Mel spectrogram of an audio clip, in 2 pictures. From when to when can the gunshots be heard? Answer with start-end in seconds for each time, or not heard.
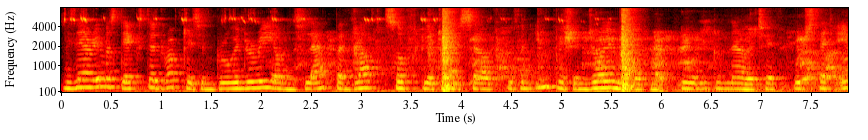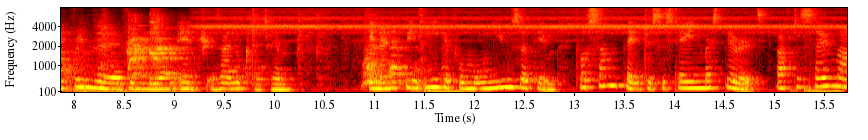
2.7-5.8.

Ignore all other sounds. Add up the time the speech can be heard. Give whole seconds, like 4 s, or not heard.
15 s.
